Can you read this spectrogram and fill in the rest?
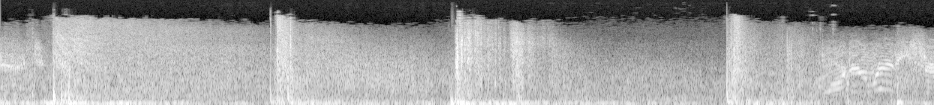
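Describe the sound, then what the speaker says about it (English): Abrams tank main gun firing in the Broken Arrow combat video game, four heavy booming shots spaced a second or two apart over a constant rumble of battle noise, loud and close. "Abrams engaged in combat."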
